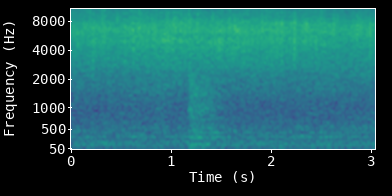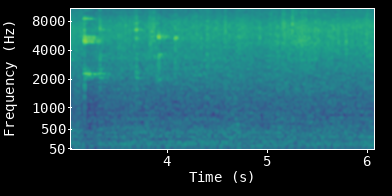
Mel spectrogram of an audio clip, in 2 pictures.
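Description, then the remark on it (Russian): Mushrooms sizzle steadily in a hot frying pan, added on top of a layer of potato, in a dense crackling hiss that stays even throughout. A utensil clinks briefly against metal partway through. No one speaks. “Теперь дальше. Кладем грибочки.”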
